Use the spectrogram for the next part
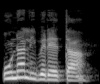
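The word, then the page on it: una libreta: Spanish (Spain)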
